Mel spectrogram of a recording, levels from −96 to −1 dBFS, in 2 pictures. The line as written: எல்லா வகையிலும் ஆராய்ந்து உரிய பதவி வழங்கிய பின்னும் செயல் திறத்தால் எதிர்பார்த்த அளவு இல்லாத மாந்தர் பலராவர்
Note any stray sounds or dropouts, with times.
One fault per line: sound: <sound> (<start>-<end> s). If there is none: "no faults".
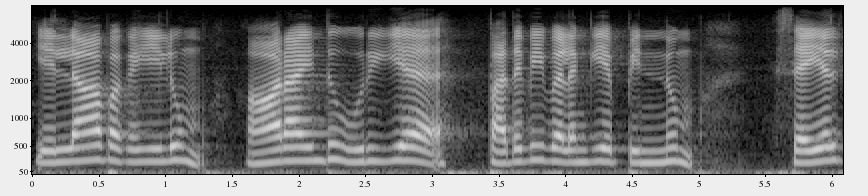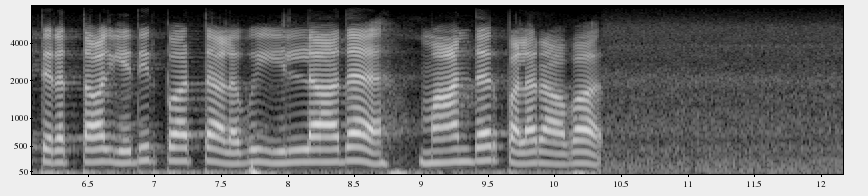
no faults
